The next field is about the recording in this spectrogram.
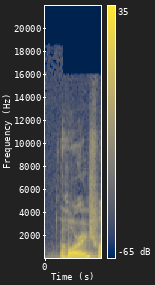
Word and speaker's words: Horridge: Horridge, rhymes with his porridge.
